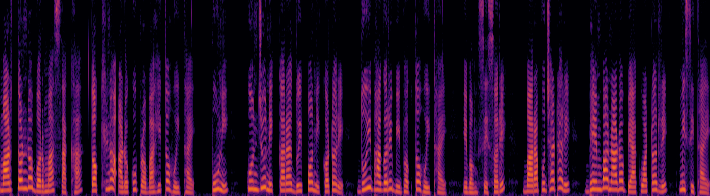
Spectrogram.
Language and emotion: Odia, neutral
